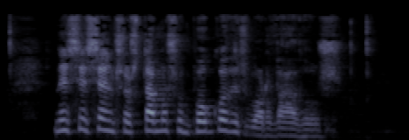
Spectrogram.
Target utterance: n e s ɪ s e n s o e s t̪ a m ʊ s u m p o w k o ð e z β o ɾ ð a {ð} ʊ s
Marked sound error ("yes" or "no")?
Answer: no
